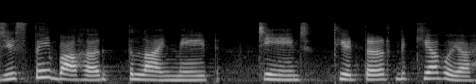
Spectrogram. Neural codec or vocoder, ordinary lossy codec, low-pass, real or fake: codec, 16 kHz, 1.1 kbps, Voila-Tokenizer; none; 7.2 kHz; fake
